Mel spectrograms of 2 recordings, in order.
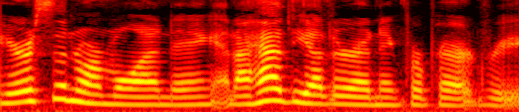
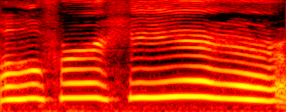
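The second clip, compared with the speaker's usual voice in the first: put-on high small-child voice, here drawn out; 10 semitones higher, 3 dB louder than usual. Speaker complaining the kid's voice changed, quoting the kid in a high-pitched little kid voice. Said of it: "she had this really high pitched voice".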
